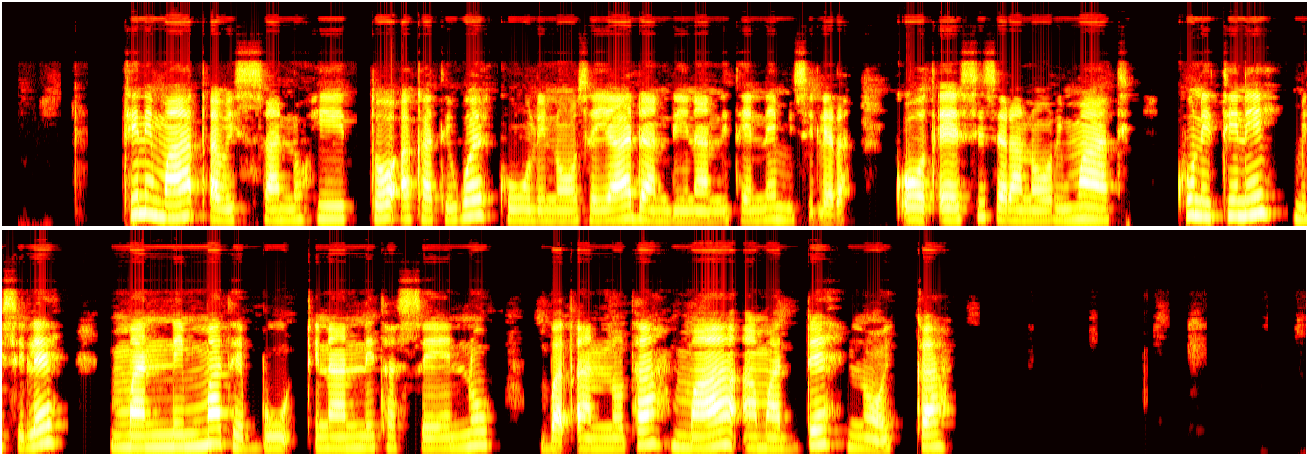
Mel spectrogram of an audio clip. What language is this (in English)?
Sidamo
